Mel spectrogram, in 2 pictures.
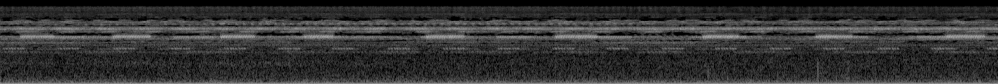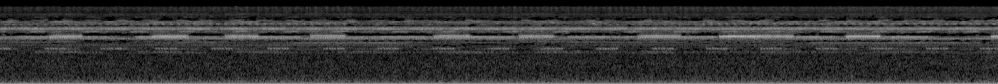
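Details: Crickets in a tranquil evening park produce an unbroken high, buzzy chorus, several trilling voices pulsing at different pitches at an even level, with only faint low-frequency noise beneath.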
